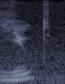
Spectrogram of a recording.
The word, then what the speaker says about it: ute: is pronounced ute, which is funny enough how English people will call youngsters youths.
